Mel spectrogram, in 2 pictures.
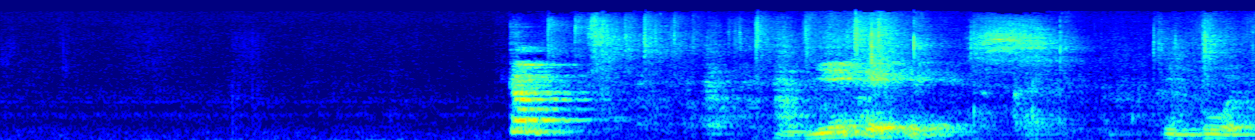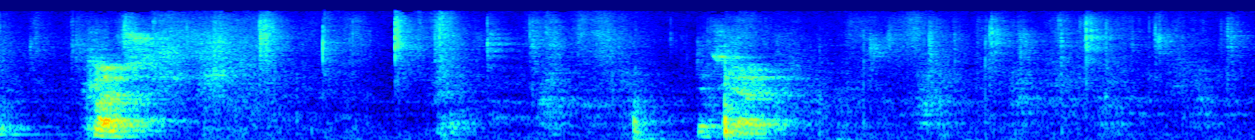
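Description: A dog's claws click on a tiled floor.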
